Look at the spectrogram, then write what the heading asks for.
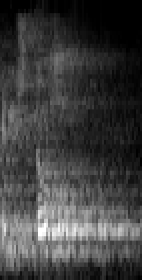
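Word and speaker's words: Χριστός: Fíjense que la X de Cristo en griego, Christos en griego, Christos en griego, la J, que pronuncia la X como J, Christos, está escondida la Santa Cruz.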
